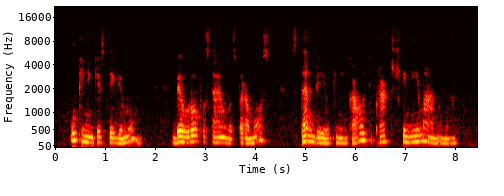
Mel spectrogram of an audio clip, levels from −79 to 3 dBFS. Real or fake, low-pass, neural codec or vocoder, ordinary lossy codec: fake; 14.4 kHz; vocoder, 44.1 kHz, 128 mel bands every 512 samples, BigVGAN v2; Opus, 24 kbps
